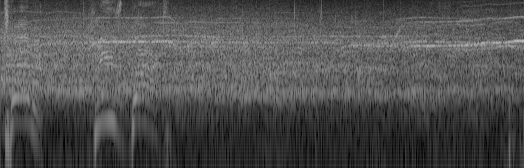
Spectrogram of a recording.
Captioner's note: crowd cheering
